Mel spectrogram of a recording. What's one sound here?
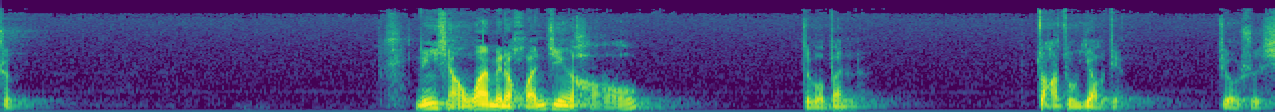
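A middle-aged man speaks calmly into a microphone, with short pauses.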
